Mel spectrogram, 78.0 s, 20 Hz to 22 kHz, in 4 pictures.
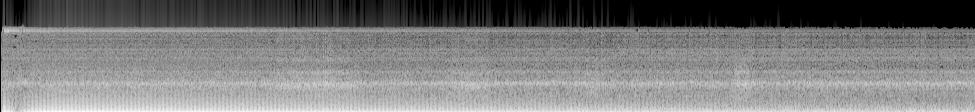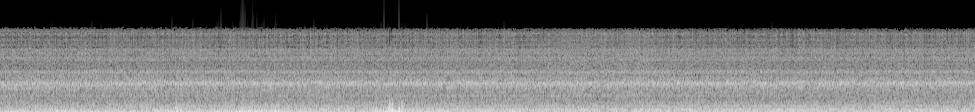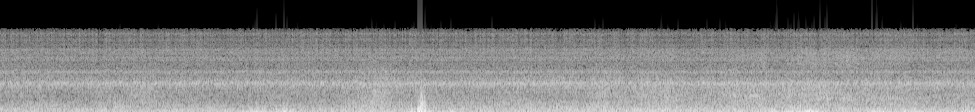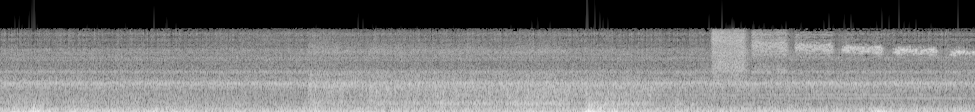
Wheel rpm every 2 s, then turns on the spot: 0, 0, 10, 20, 10, 0, 0, 10, 0, 0, 0, 0, 0, 0, 0, 0, 0, 0, 0, 0, 0, 0, 0, 0, 0, 0, 0, 0, 0, 0, 0, 0, 0, 0, 0, 0, 0, 0, 0.
4-10 14-16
